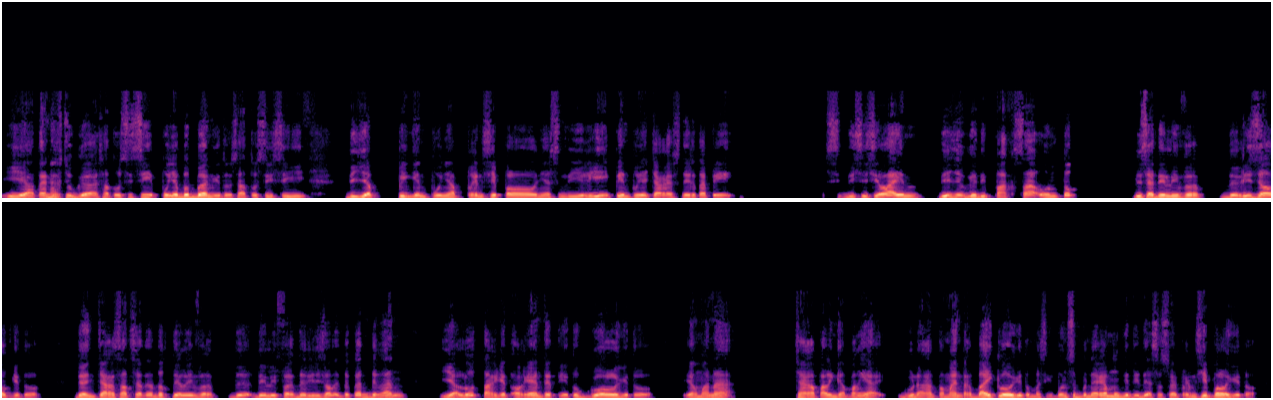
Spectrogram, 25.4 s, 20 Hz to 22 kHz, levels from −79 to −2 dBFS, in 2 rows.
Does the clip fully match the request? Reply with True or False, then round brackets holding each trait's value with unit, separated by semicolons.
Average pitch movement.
True (3.7 semitones)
